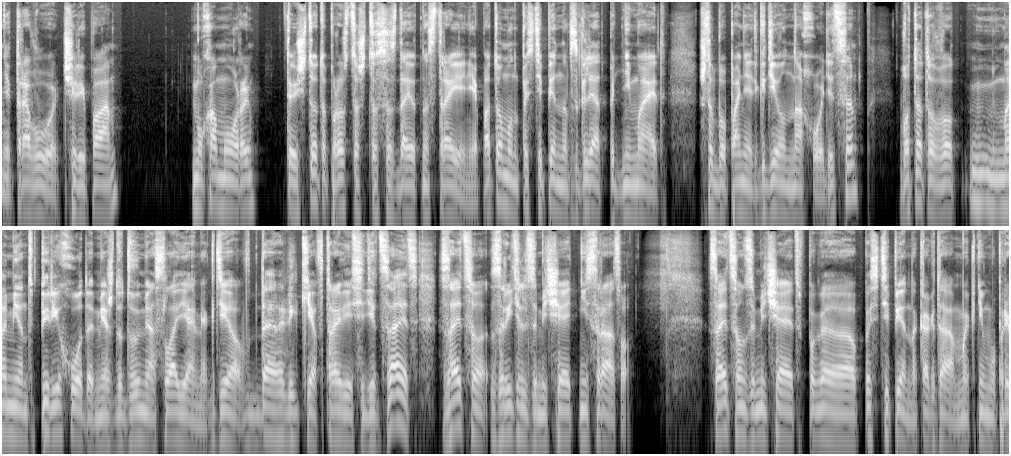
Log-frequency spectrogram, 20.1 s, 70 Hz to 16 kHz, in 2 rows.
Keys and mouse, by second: 17.9-20.1 drag.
